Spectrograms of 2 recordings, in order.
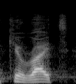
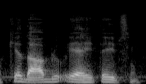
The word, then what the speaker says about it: QWERTY: Algumas pessoas pronunciam, né, QWrite, mas aí são simplesmente as letras iniciais do teclado, ó, QWERTY, tá certo?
